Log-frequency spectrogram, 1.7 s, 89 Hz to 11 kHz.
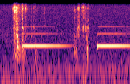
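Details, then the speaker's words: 2011 Kia Sorento key turned: only a steady dash chime and faint key clicks, no starter cranking; a no-crank, no-start that finally started after 7–8 tries. "Here we go again, my car's not starting. Nothing. Nothing."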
